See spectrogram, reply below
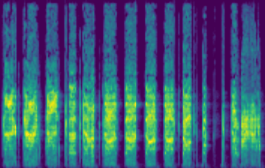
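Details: Edible-nest swiftlet lure call for swiftlet houses: harsh, high buzzy chirps in an even rhythm, about four per second, each roughly a fifth of a second long.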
